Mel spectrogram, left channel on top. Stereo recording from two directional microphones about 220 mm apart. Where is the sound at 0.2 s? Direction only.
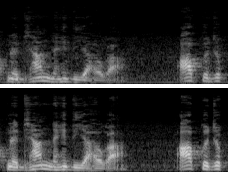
25° right (ahead or behind).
